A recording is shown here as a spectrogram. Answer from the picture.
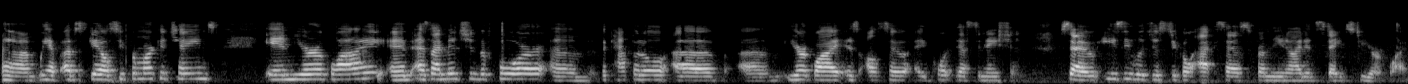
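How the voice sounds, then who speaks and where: Her plain, everyday voice sits at a fairly high pitch as a woman speaks at a moderate pace with ordinary pitch variation. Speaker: agricultural trade official. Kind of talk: webinar presentation.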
